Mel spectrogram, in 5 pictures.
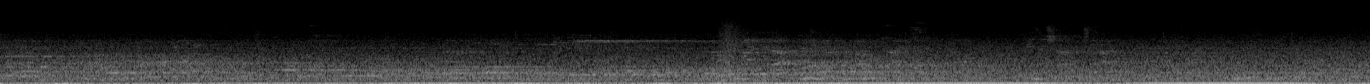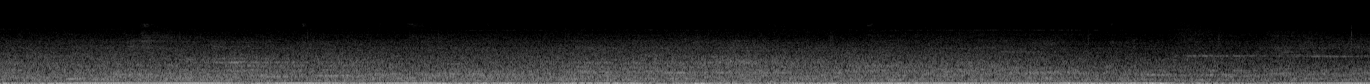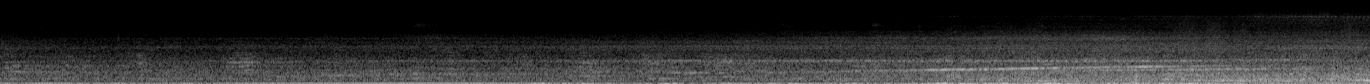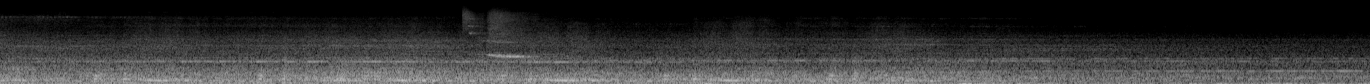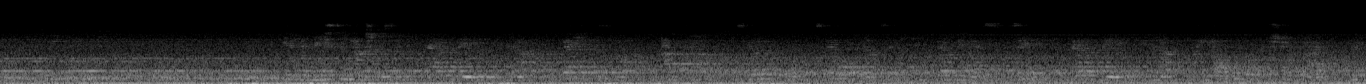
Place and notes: Frankfurt (Main) Hauptbahnhof, Gleis - Gleis 21 Train to Bruessels does not drive
This is the third recording of the 21st of March 2020, the people were already told only to leave the house in urgent cases. Train connections to Amsterdam, Paris and Brussels were interrupted because of the spreading of the corona virus. Thus the anouncment is audible that the train at 12:29 is cancelled. The recording is made on the platform where the train should have left on this quiet friday...
21 March 2020, 12:22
